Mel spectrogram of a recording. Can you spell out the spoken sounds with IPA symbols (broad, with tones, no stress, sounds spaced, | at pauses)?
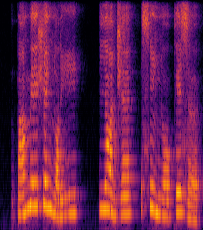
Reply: p ã˨˦ m eː˦ ʃ ɛ˦ ɲ ɔ˨ ɾ iː˦ | j ã˦˨ d͡ʒ ɛ˧ | s ĩ˦˨ ɲ oː˨ k e˦ z ə˨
